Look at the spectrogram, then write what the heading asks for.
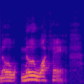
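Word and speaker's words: Milwaukee: I'm sure I'm I don't know I'm saying that right or wrong, but hello from Milwake, Wisconsin. Miluake. Uh that's the pronunciation. I learned that from Wayne's World.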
